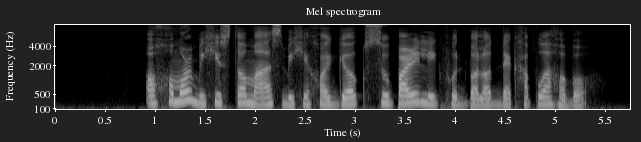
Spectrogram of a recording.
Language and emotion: Assamese, neutral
